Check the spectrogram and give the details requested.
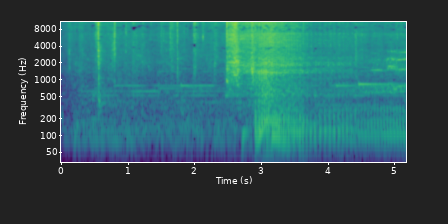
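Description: Motorcycle engine started about two and a half seconds in, catching at once and then idling with a steady, rapid putter.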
